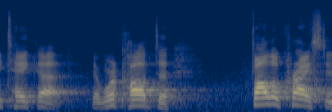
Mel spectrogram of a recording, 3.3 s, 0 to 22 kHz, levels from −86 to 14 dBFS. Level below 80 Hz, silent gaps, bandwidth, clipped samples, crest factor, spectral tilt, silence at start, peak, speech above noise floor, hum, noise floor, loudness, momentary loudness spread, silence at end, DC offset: -88 dBFS; none; 14 kHz; under 0.1%; 18 dB; -4 dB/octave; 0 s; -14 dBFS; 39 dB; none; -69 dBFS; -30 LUFS; 16 LU; 0 s; under 0.1%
